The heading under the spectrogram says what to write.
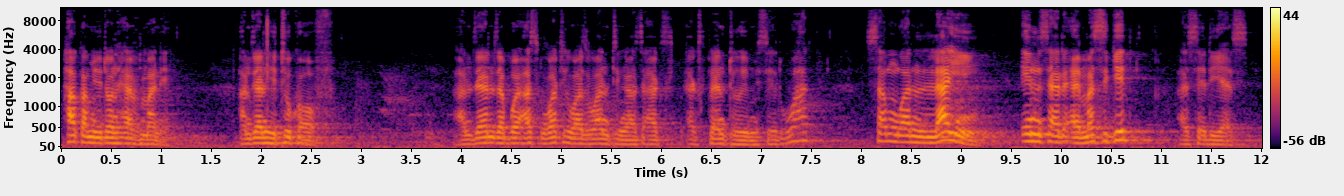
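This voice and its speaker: A man from Burkina Faso giving a Friday sermon as imam, earnest, swinging between quiet passages and emphatic bursts. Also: medium pitch, expressive, normal speed. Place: mosque prayer hall. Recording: long reverb of a mosque hall.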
